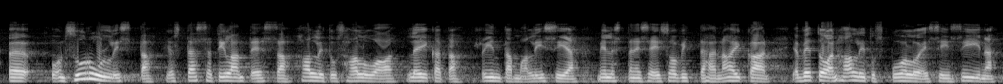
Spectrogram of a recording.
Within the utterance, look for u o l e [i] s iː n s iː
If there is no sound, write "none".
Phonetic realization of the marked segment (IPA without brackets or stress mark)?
i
